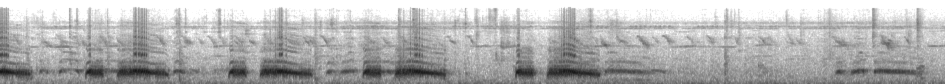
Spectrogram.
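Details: A spotted dove calls to draw in other doves for trapping. Loud coos are repeated in quick groups of short and long notes for eight seconds, then fade into quieter distant cooing.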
